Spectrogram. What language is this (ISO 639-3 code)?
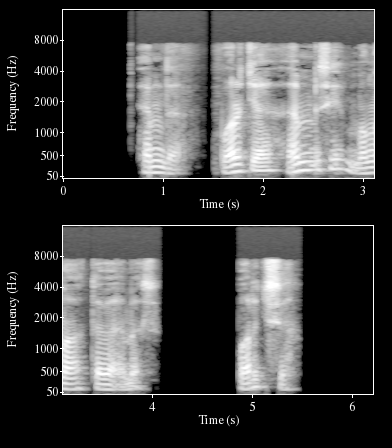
uig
